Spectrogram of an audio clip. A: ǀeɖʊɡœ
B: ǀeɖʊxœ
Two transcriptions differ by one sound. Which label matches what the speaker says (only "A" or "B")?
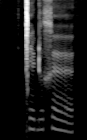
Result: B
